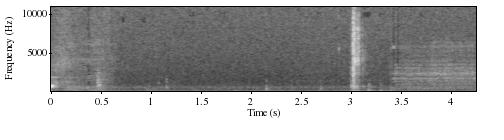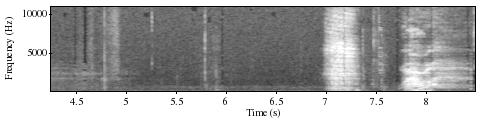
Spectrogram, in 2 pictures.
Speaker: think I just sneezed out demons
